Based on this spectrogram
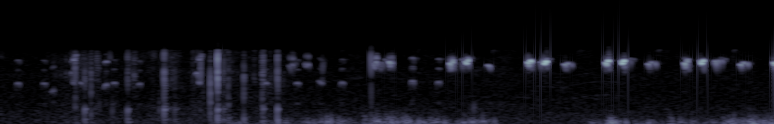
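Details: Female quail giving short, bright paired notes that become a steady series from about halfway, repeated roughly twice a second, over a low rumbling background noise and a few faint clicks early on.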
